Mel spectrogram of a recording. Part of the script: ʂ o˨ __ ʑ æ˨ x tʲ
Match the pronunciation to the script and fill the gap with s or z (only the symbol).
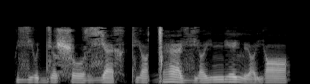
z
